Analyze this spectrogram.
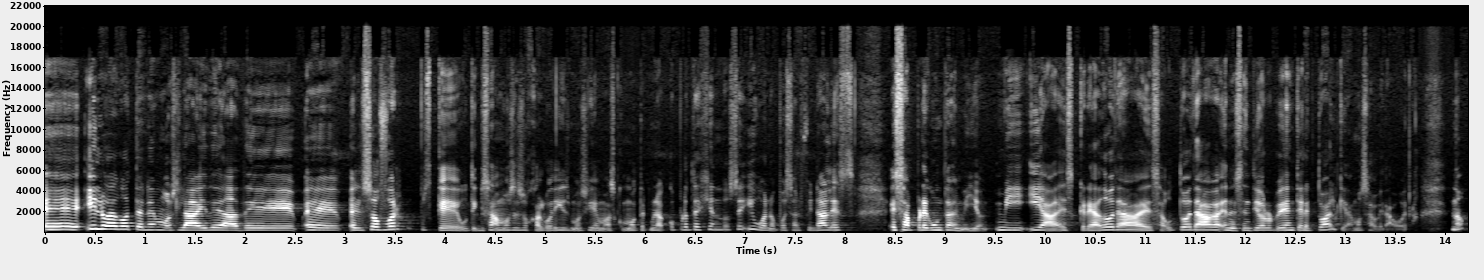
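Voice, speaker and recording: A woman speaks at a fairly quick pace. Her loudness swings widely from moment to moment. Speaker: lawyer specialised in intellectual property. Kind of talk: conference talk. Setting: stage with audience. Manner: fast.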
